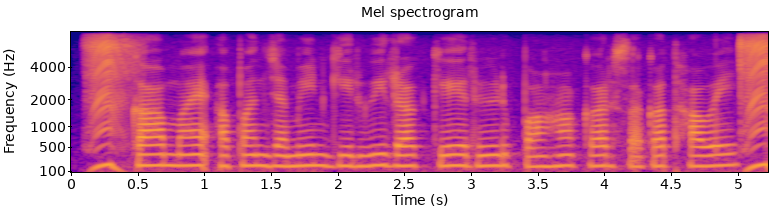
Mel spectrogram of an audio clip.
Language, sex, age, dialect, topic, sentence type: Chhattisgarhi, female, 36-40, Eastern, banking, question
